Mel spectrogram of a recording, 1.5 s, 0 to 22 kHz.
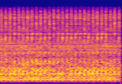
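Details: Stihl BR450 backpack blower after new carburetor, fuel tank vent replacement, coil air gap and low/high-speed carb adjustment: crisp, steady high two-stroke buzz with even firing, no stumble or surging; running healthy.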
